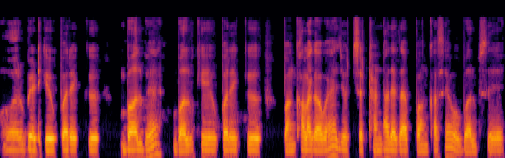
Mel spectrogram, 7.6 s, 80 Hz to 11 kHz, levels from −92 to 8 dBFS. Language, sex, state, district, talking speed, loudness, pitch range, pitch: Hindi, male, Bihar, Jahanabad, 200 wpm, -18 LUFS, 100-135 Hz, 105 Hz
